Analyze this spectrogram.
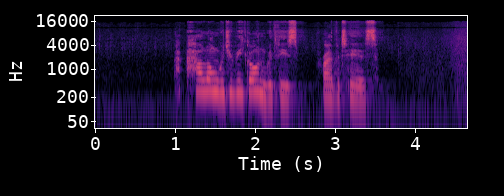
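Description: A young woman speaks softly and teasingly, close by.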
